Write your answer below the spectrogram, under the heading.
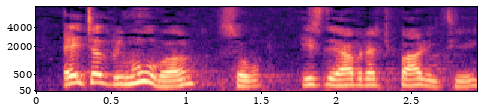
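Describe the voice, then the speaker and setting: A man's high-pitched voice with lively intonation over noticeable background noise. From Chile. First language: Spanish. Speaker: swine technical services specialist. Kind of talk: conference presentation.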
